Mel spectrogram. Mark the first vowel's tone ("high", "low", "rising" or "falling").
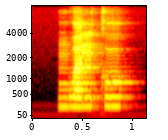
high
